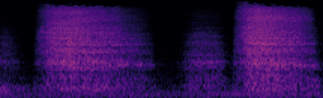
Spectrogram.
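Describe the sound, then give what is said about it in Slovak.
Two long, airy breaths, a slow inhale followed by a fuller exhale, a deliberate calming zen breath taken alone with no talking. “to zenové dýchanie”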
